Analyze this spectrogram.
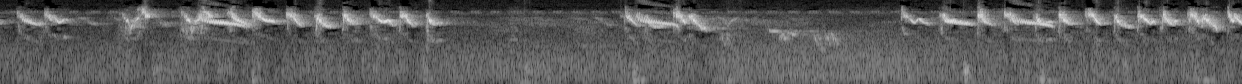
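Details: Rapid high twittering phrases of a Japanese white-eye calling its flock, dense runs of quick slurred notes broken by a brief quiet gap.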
